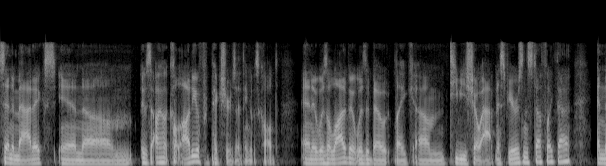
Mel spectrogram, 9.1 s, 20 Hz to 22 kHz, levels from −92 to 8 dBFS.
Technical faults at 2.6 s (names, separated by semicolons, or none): VoIP packet loss concealed by the speech codec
